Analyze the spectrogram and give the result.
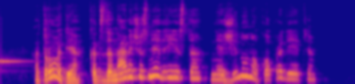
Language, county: Lithuanian, Vilnius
